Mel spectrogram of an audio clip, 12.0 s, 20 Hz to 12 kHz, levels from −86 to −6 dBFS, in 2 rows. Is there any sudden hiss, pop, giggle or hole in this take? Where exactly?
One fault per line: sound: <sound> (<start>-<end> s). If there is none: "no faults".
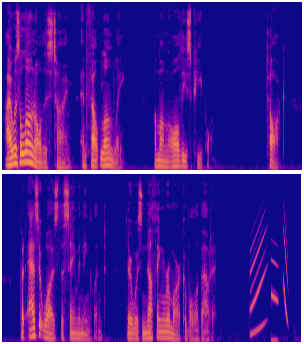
sound: chirp (11.0-11.7 s)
